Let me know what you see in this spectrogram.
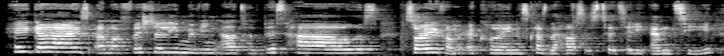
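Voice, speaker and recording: A woman vlogging in a bare, empty house, her voice echoing off the walls as she exclaims excitedly to the camera. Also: normal speed, few pauses. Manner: excited and emotional, exclaiming, pitch jumping high. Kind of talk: casual vlog chat to camera. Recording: echoey empty room, clear background noise.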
